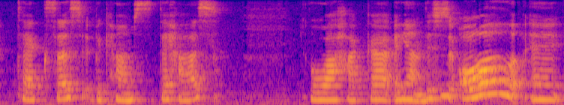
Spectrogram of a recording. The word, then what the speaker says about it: Oaxaca: Oaxaca, again, this is all like indigenous words, names of places, and they're spelled with X, but we pronounce it like soft H.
